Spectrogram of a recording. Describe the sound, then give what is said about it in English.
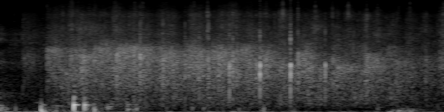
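An audience claps steadily for a speaker at the end of a talk, a dense wash of many hands that holds fairly even in loudness from start to finish, with a few sharper individual claps standing out. “Now you can you. applaud.”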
